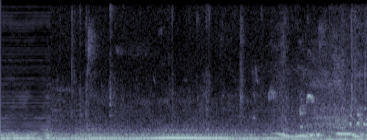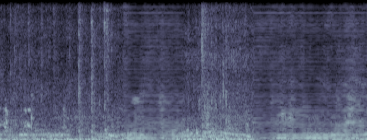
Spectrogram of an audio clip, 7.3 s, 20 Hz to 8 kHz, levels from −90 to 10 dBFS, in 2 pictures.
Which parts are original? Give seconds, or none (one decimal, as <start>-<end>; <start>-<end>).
0.5-4.9; 5.5-6.2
